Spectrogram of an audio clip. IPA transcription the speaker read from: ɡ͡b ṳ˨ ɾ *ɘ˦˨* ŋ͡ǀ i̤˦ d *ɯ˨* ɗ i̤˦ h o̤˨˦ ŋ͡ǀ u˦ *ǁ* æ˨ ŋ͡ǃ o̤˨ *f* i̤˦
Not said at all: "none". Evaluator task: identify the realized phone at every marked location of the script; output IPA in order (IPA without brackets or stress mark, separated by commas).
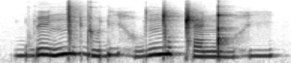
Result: e˦˨, ɯ˨, ǁ, h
